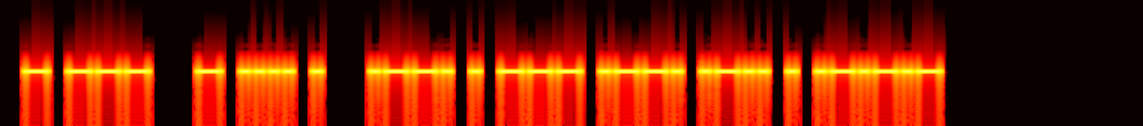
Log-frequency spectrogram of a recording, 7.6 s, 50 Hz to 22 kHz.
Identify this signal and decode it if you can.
Morse code, heard as a keyed tone, about 25 wpm, 700 Hz. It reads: TO THE PEOPLE.
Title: Sentences from Top 400 Words 25wpm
